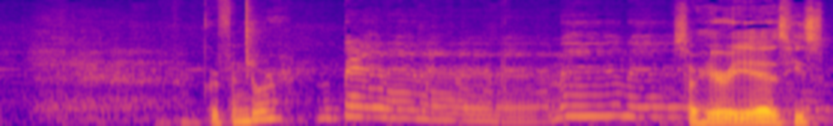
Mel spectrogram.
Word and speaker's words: Gryffindor: um soph is a gryffindor i always want to say gryffindor but then people say gryffindor which is it gryffindor so here he is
